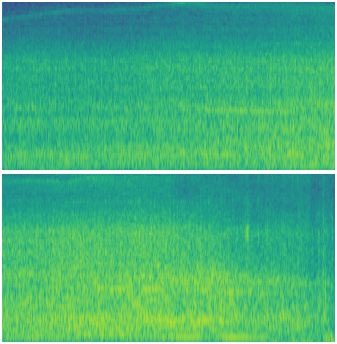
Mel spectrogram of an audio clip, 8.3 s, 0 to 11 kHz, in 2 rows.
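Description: New Holland T7.230 tractor's six-cylinder diesel engine running steadily as it tows a loaded trailer of carrots. It grows louder as the tractor approaches and passes close by, then eases off slightly near the end.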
